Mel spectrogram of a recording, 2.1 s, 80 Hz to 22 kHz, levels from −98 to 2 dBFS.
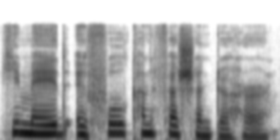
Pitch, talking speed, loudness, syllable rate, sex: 205 Hz, 200 wpm, -16 LUFS, 4.7 syllables/s, female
